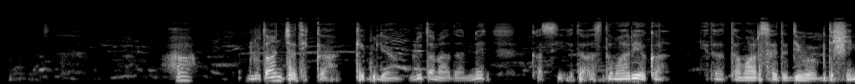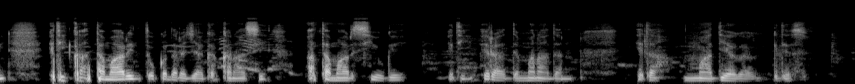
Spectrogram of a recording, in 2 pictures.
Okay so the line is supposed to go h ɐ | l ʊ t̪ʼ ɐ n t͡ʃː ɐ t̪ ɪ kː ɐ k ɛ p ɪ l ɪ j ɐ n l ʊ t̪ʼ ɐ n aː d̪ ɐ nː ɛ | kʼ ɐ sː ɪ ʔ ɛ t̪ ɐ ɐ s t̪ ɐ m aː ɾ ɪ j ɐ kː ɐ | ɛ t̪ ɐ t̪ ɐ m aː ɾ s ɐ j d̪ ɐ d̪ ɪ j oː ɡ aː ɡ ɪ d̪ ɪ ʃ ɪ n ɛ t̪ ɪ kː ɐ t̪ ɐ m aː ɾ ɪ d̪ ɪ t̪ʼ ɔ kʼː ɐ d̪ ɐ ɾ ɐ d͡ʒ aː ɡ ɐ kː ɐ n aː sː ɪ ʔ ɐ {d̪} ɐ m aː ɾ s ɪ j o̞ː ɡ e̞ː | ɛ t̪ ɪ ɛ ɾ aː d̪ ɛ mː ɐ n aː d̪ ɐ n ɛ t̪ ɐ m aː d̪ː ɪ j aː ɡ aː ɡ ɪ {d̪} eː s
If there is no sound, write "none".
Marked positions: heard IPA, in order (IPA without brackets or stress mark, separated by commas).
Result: t̪, d̪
